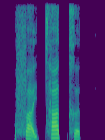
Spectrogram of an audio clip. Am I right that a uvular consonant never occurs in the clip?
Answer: yes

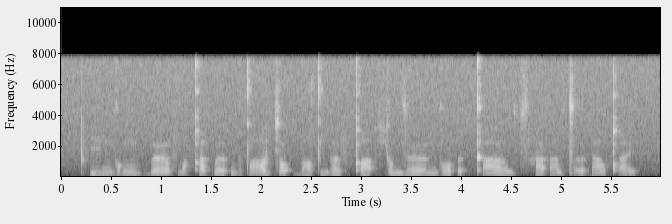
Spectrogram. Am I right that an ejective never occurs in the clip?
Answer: no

